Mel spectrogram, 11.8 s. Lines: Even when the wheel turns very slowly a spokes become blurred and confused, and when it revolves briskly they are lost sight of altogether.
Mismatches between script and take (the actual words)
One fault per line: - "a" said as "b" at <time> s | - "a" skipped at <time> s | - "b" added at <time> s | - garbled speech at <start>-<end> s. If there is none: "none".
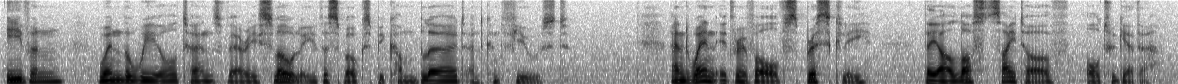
- "a" said as "the" at 3.1 s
